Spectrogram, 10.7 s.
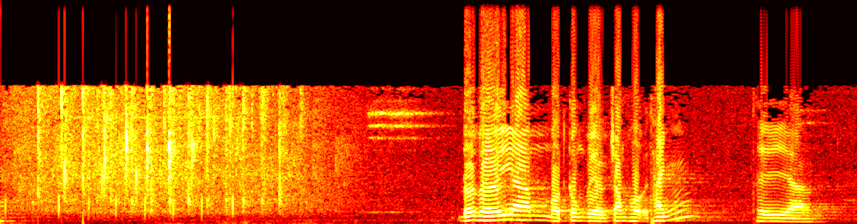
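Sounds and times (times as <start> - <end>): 
audience applause: 0.0 - 4.5
speech: 5.8 - 8.6, 9.4 - 10.3.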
